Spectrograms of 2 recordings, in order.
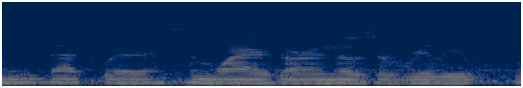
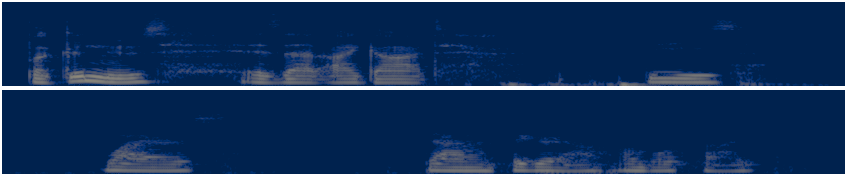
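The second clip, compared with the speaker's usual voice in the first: quiet, hushed, tired and weary voice; 3 dB quieter than usual. Just down from the attic, giving an update on the wiring, talking quietly and tired. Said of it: "I'm talk- talking quietly because it's quiet and I am tired".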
